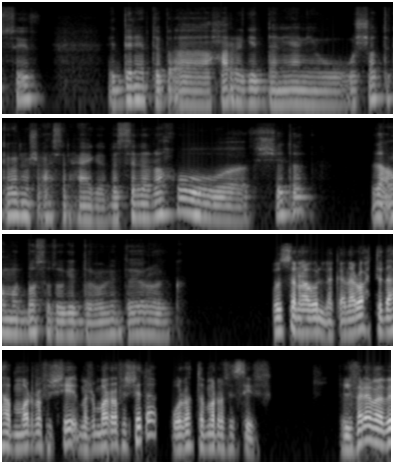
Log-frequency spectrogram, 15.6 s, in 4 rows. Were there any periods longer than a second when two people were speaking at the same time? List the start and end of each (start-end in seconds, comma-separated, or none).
none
